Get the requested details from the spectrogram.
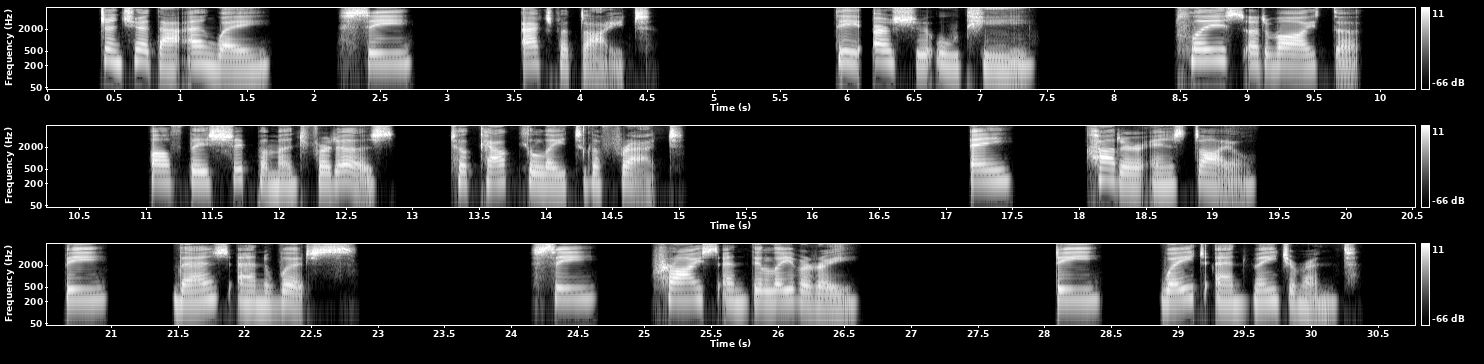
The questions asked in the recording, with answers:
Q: Please advise the of this shipment for us to calculate the freight.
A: 正确答案为 D. Weight and measurement.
